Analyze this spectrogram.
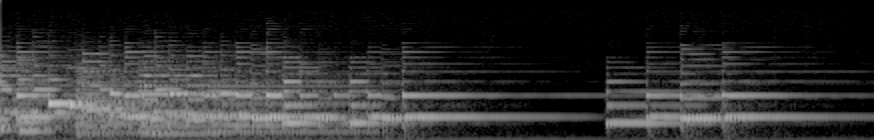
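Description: Background music on piano-like keyboard: a run of notes, then held chords that fade away, with a new chord struck about four seconds in.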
